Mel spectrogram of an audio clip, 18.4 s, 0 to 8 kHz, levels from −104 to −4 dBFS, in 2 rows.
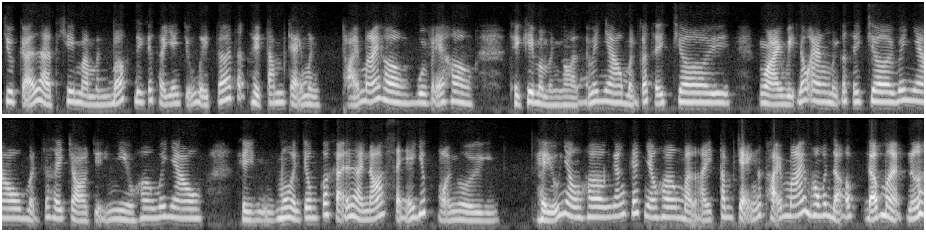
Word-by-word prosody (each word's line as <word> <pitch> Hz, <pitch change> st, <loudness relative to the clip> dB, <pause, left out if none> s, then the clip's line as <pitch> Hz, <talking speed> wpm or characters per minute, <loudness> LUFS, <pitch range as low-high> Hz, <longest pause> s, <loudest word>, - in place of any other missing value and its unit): Chưa 235 Hz, -1 st, +1 dB
kể -, -, +2 dB
là 245 Hz, -8 st, +3 dB
khi 235 Hz, -2 st, -1 dB
mà 190 Hz, -5 st, -1 dB
mình 170 Hz, 0 st, -6 dB
bớt 195 Hz, -, -1 dB
đi 225 Hz, -, 0 dB
cái 255 Hz, +3 st, -4 dB
thời 175 Hz, -, -2 dB
gian 190 Hz, +1 st, -2 dB
chuẩn 200 Hz, -, -7 dB
bị 165 Hz, -, -1 dB
Tết 255 Hz, -, 0 dB
á, 315 Hz, -, -3 dB
thì 195 Hz, -, +1 dB
tâm 205 Hz, +3 st, -3 dB
trạng 180 Hz, -, -2 dB
mình 175 Hz, -2 st, -4 dB, 0.2 s
thoải -, -, -2 dB
mái 240 Hz, +4 st, +2 dB
hơn, 215 Hz, -6 st, +2 dB
vui 205 Hz, -1 st, 0 dB
vẻ 210 Hz, -, -1 dB
hơn, 215 Hz, -5 st, 0 dB, 0.4 s
thì 185 Hz, -, -1 dB
khi 225 Hz, +5 st, +4 dB
mà 195 Hz, -3 st, 0 dB
mình 160 Hz, -1 st, -6 dB
ngồi 165 Hz, -1 st, -4 dB
lại 210 Hz, -, -10 dB
với 225 Hz, +3 st, +1 dB
nhau 225 Hz, -3 st, +1 dB
mình 190 Hz, -2 st, -3 dB
có 225 Hz, +2 st, 0 dB
thể 190 Hz, +2 st, +1 dB
chơi 215 Hz, -3 st, +2 dB, 0.3 s
ngoài 180 Hz, -4 st, +4 dB
việc 175 Hz, +3 st, -2 dB
nấu 255 Hz, +3 st, +2 dB
ăn 225 Hz, -3 st, +2 dB
mình 190 Hz, -, -3 dB
có 230 Hz, -, -2 dB
thể 225 Hz, -, 0 dB
chơi 225 Hz, -3 st, +4 dB
với 245 Hz, +2 st, 0 dB
nhau, 220 Hz, -3 st, +1 dB
mình 195 Hz, -3 st, -6 dB
có 240 Hz, -, -4 dB
thể 210 Hz, -3 st, 0 dB
trò 165 Hz, -5 st, 0 dB
chuyện 185 Hz, +3 st, -8 dB
nhiều 190 Hz, -3 st, -2 dB
hơn 220 Hz, +4 st, -3 dB
với 245 Hz, -, -1 dB
nhau, 215 Hz, -3 st, -1 dB, 0.4 s
thì 180 Hz, -1 st, -1 dB, 0.2 s
mô 225 Hz, +2 st, +3 dB
hình 205 Hz, -4 st, +1 dB
chung 225 Hz, +3 st, 0 dB
có 290 Hz, -, +1 dB
thể 235 Hz, -, +2 dB
là 245 Hz, -5 st, +3 dB
nó 190 Hz, +8 st, +2 dB
sẽ 220 Hz, -, 0 dB
giúp 325 Hz, +2 st, +1 dB
mọi -, -, -4 dB
người 170 Hz, -2 st, -2 dB, 0.4 s
hiểu 180 Hz, -2 st, +3 dB
nhau 255 Hz, -6 st, +1 dB
hơn, 240 Hz, 0 st, +2 dB
gắn 260 Hz, +3 st, -1 dB
kết 320 Hz, -1 st, 0 dB
nhau 235 Hz, -3 st, +1 dB
hơn, 235 Hz, -1 st, +1 dB
mà -, -, +2 dB
lại 175 Hz, 0 st, -3 dB
tâm 240 Hz, -1 st, -2 dB
trạng -, -, +2 dB
nó 265 Hz, -, -2 dB
thoải 225 Hz, -, +2 dB
mái 260 Hz, +7 st, +3 dB
mà 330 Hz, -, +1 dB
hông 270 Hz, -1 st, +3 dB
có -, -, +1 dB
đỡ 225 Hz, -, +1 dB, 0.2 s
đỡ -, -, +8 dB
mệt 250 Hz, -6 st, +3 dB
nữa. 230 Hz, +9 st, +4 dB
215 Hz, 290 wpm, -21 LUFS, 190-235 Hz, 0.4 s, đỡ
